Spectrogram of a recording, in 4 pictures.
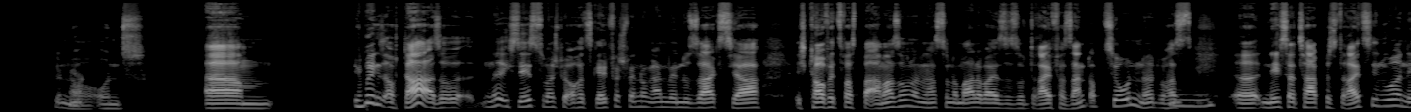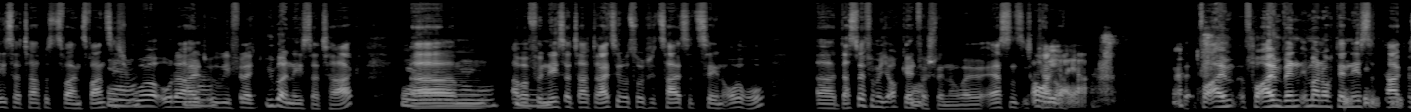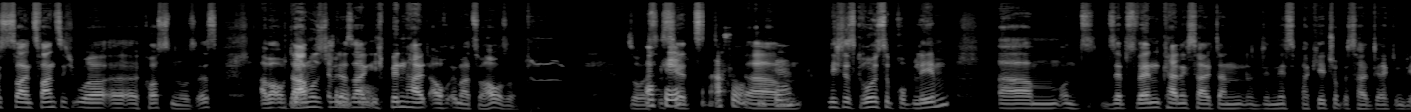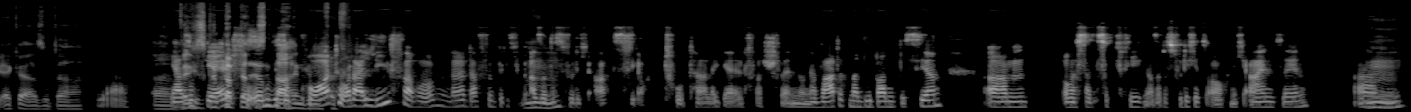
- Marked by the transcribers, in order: snort; snort
- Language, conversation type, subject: German, unstructured, Wie reagierst du, wenn du Geldverschwendung siehst?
